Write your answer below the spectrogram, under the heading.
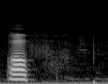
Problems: background conversations at intervals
